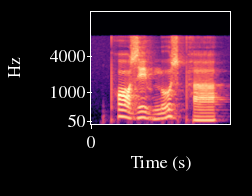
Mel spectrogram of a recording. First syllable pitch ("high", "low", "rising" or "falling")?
falling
